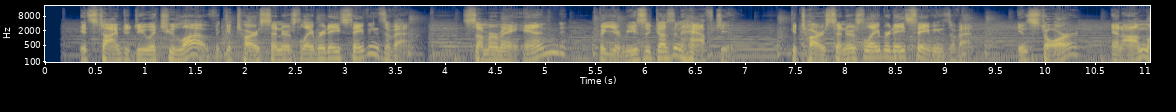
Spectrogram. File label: Commercial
